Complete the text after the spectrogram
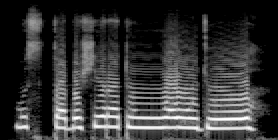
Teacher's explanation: پھر حرف الواو ہے کلمت وجوہ میں، تو ہم یہ آیت کو اگلی آیت کے ساتھ ملا کے پڑھے تو یہاں حکم ہوگا ادغام بغنہ، تو ہم یہ حکم کو غنہ اور تشدید کے ساتھ ادا کریں گے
